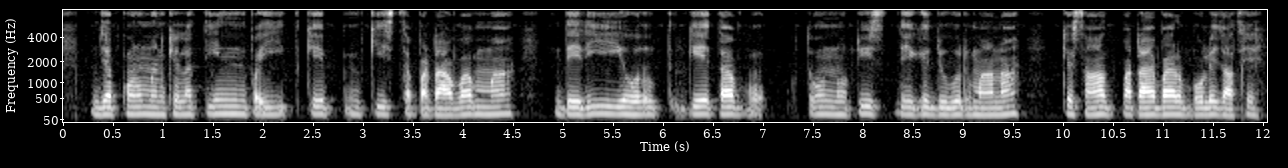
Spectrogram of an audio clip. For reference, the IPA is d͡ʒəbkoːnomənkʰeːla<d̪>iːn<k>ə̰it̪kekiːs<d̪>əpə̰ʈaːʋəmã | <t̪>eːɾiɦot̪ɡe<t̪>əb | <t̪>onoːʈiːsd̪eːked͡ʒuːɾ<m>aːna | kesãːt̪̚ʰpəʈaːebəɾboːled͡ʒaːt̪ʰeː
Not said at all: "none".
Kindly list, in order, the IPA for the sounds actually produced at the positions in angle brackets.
t̪, p, t̪, d̪, t̪, t̪, m

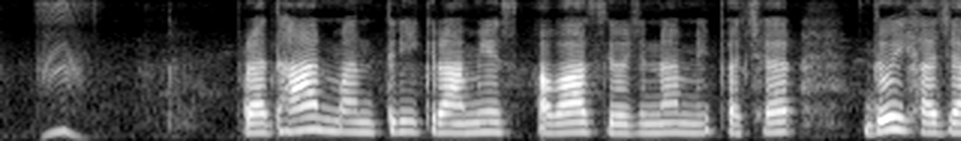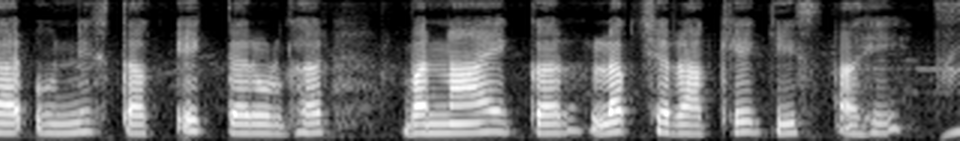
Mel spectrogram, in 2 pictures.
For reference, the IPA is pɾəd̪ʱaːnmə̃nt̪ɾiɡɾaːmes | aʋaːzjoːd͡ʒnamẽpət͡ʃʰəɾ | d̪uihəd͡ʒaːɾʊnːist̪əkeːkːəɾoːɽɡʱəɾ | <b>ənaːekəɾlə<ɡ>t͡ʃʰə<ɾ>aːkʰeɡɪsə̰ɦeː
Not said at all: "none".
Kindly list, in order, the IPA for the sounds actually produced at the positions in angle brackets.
b, k, ɾ

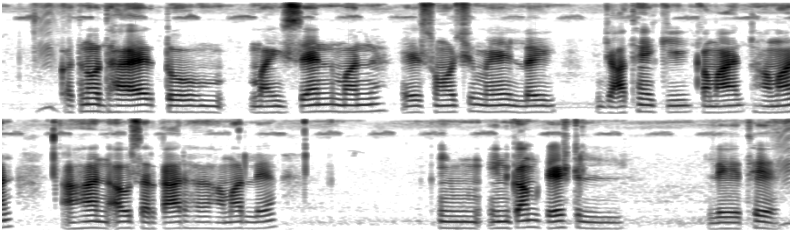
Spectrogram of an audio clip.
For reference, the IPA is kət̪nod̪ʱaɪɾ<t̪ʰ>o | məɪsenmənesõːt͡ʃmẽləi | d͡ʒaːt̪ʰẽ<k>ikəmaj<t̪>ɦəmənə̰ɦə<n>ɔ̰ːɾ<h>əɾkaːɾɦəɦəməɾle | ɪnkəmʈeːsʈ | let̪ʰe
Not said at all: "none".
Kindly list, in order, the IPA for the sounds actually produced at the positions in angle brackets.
t̪, k, t̪, n, s

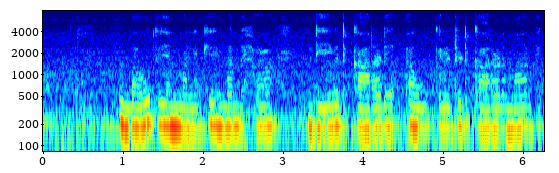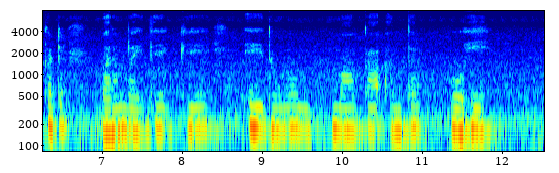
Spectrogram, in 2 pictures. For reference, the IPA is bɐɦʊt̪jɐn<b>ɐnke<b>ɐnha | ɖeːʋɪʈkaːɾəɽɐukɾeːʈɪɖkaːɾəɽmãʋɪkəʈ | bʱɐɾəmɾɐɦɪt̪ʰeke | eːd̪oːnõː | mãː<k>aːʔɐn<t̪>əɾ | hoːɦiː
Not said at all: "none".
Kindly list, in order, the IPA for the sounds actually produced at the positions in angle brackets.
m, m, k, t̪

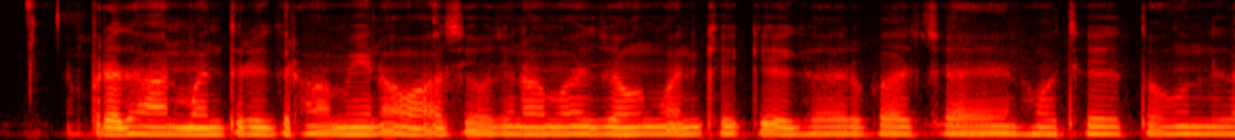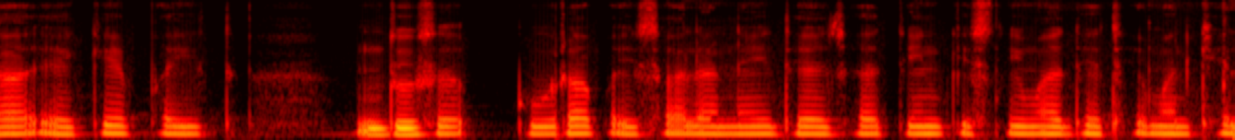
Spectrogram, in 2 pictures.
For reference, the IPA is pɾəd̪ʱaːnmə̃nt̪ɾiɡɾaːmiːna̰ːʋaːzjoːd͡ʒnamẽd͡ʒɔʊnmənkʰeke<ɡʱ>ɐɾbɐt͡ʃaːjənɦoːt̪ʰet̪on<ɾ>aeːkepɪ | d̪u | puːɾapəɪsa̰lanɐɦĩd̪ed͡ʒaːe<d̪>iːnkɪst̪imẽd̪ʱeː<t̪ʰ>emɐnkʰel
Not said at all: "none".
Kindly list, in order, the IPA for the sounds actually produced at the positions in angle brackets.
ɡʱ, l, t̪, t̪ʰ

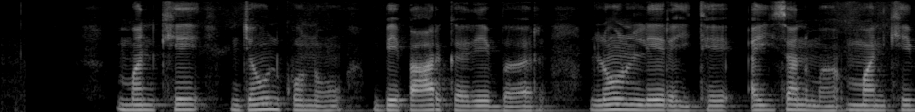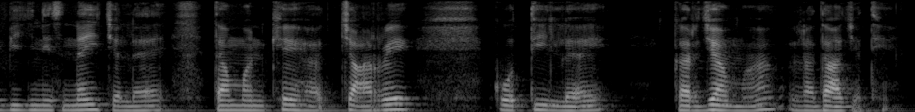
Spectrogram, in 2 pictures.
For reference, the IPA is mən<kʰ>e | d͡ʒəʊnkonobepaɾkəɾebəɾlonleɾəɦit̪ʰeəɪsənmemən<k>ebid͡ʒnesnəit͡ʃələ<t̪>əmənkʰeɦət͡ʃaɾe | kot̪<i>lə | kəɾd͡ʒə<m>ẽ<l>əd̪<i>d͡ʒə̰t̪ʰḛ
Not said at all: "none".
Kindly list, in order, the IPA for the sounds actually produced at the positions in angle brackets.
kʰ, kʰ, t̪, i, m, l, a

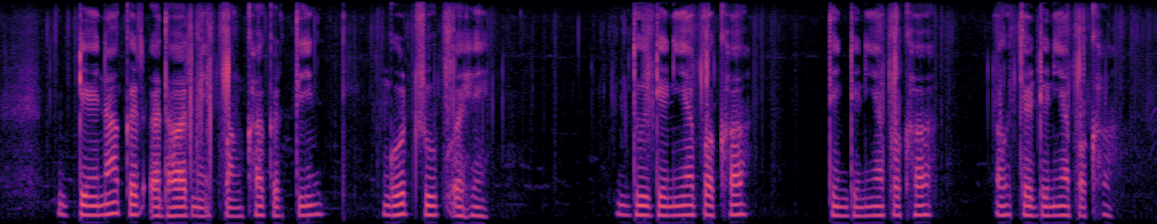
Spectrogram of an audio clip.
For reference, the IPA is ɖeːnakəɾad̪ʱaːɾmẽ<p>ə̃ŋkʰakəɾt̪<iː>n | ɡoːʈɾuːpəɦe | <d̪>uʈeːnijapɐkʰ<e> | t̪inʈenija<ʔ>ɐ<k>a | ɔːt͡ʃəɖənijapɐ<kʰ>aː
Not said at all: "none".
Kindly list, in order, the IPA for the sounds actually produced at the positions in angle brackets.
p, iː, d̪, a, p, kʰ, kʰ

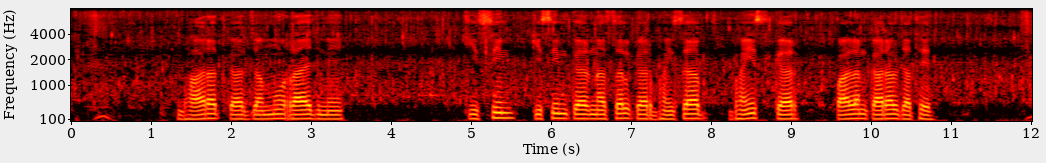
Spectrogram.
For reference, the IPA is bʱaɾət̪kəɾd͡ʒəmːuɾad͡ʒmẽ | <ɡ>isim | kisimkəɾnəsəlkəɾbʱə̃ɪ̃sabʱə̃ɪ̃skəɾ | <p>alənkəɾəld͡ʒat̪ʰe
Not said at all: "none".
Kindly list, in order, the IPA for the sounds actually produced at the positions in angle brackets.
k, p

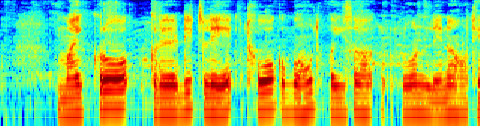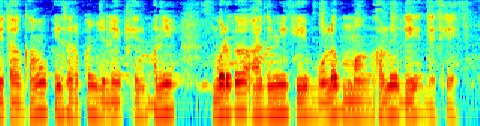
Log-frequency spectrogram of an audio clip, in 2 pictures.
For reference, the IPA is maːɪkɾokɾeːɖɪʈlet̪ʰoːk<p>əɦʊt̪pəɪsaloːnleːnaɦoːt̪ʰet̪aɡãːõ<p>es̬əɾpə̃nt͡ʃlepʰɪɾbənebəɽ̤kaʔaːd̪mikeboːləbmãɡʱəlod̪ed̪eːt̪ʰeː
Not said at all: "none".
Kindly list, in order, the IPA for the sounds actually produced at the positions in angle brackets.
b, k

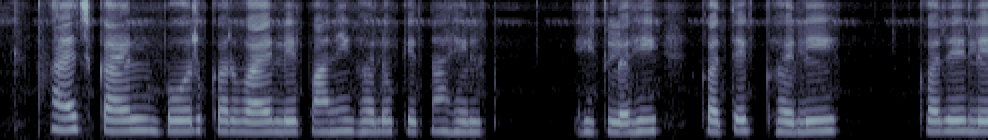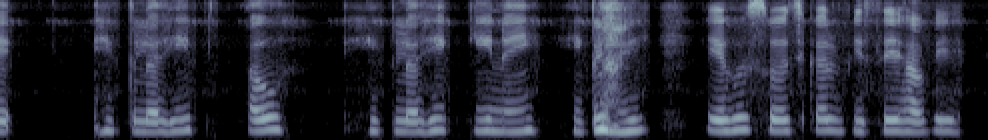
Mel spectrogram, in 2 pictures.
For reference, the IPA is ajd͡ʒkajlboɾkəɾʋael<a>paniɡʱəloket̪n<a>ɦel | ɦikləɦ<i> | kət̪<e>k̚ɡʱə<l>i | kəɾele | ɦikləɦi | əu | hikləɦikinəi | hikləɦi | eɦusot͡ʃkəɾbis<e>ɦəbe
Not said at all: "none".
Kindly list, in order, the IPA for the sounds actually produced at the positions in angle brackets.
e, a, i, e, l, e

